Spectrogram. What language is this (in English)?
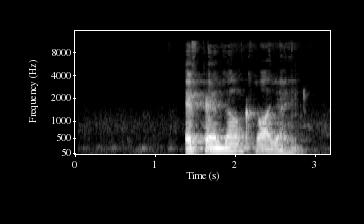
Kurdish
